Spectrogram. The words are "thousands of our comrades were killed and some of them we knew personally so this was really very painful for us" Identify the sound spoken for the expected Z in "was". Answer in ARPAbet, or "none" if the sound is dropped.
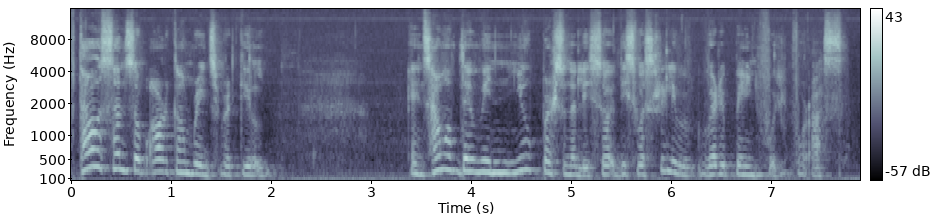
S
